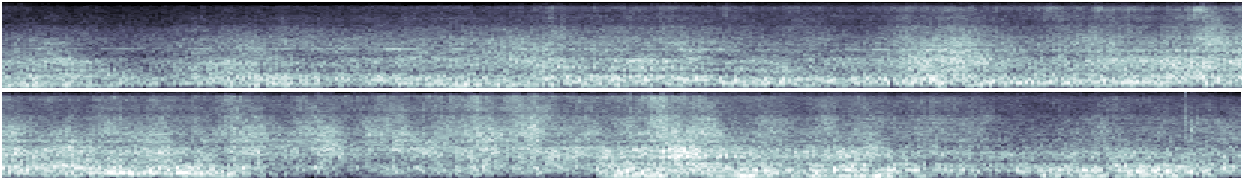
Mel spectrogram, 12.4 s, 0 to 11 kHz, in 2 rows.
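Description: A grey French Air Force C-130H-30 turboprop departs Tan Son Nhat airport, its engines roaring in a broad, sustained drone that swells and holds steadily loud and near throughout, with no talking.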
